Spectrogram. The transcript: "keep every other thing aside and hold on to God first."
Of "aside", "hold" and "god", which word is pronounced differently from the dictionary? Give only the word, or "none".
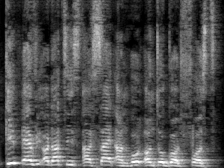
none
